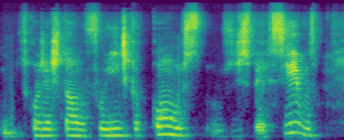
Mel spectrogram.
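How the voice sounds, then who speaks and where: With an unremarkable speaking voice, a woman talks at a moderate pace, her pitch varying in an ordinary way. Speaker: spiritist lecturer on magnetism. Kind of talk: lecture. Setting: online talk with chat.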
